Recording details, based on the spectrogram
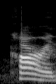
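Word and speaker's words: Charon: From how do you pronounce his name again? Charin something. Karin, that's it.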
